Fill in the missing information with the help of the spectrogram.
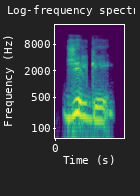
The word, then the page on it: gilgai: Indian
